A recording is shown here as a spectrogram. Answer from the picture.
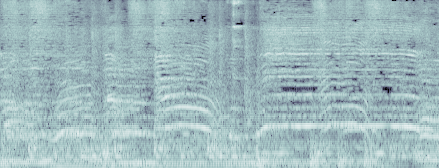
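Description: Live gospel praise singing: a woman's lead voice with group vocals over instrumental accompaniment with steady low bass notes. The lead voice swoops up and down, then holds a long high note through the second half.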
